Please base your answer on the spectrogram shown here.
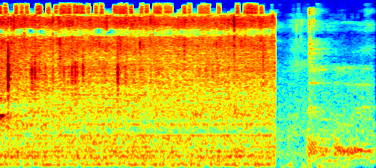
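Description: Fish curry with cauliflower sizzles loudly in a pan, a dense steady frying hiss that cuts off abruptly near the end, leaving quieter kitchen sounds.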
